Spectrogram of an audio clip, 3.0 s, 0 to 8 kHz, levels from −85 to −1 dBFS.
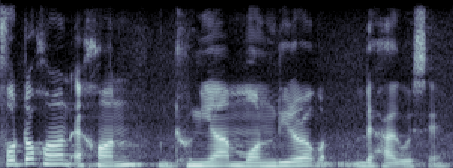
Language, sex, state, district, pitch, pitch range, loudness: Assamese, male, Assam, Sonitpur, 160 Hz, 140-190 Hz, -18 LUFS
